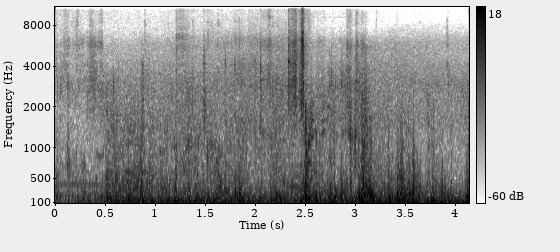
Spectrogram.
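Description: Wind buffeting the camera microphone, a steady low rumble, with a brief crackle about midway.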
